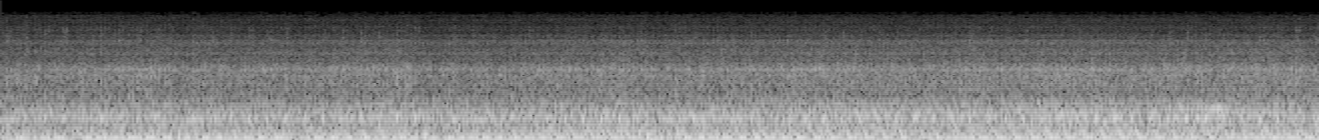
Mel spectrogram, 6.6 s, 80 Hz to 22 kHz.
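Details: Ford NAA Golden Jubilee tractor (1953/1954) sat over 20 years, spark restored after a bad battery connection fix: low, steady idle with brief stumbles, running only on fuel poured down the intake; owner suspects clogged fuel line, carburetor then removed.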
